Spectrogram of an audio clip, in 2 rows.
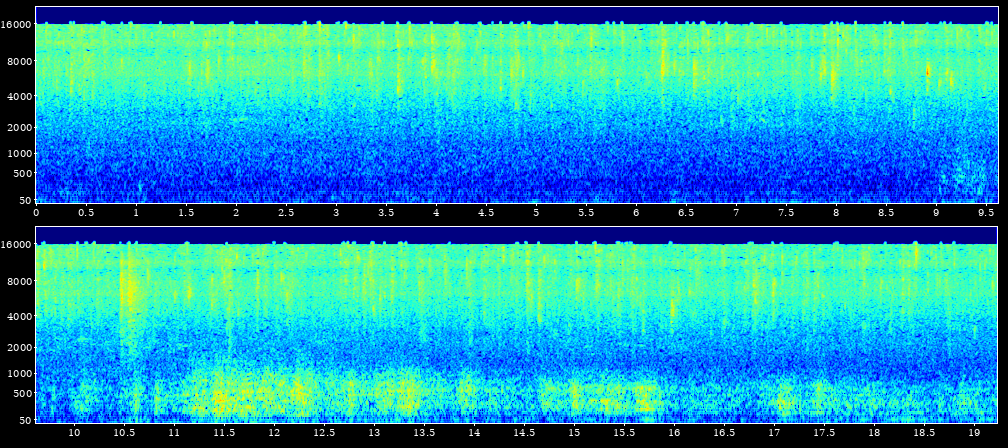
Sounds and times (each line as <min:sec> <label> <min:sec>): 0:00.0 rain 0:19.2
0:09.3 thunder 0:19.2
